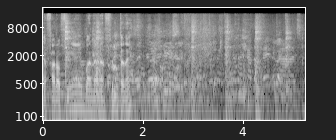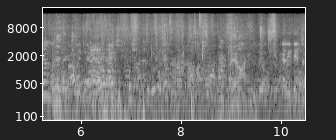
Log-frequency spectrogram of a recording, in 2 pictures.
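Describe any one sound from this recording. Several men talk with animation close by.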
